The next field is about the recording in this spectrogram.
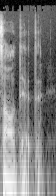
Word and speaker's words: saudade: 哦，那我就找到一个他们当地的词语，有点接近这位导演想要捕获的感觉，就是在葡萄牙语和加里西亚语中有个词汇叫做 “saudade”，哦，它的发音就是 “saudade”。那这个词的含义就是悲中有乐。哦，那其实你翻阅各大语语语文，就除了葡萄牙语，其实没有其他语言有这样一个描绘这样感觉的词汇。那这个 “saudade” 指的就是说，对于曾经。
